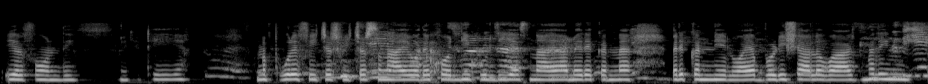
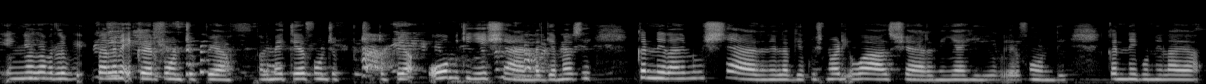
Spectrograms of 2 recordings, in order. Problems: constant background noise, background conversations at intervals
